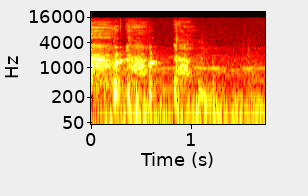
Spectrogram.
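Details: A few short, husky coughs and throat-clearing sounds from an adult recovering from a cold, over quiet background noise.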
